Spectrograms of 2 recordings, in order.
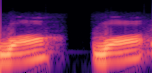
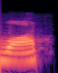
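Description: First: "walk" said as "wo", final consonant dropped; Aussie dropped final consonant. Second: Said in the usual way. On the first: Retold or imitated. Newcomer showing how Aussies say what, imitating dropped endings. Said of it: "อย่างคำว่า what เขาจะพูดว่า". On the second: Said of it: "เขาจะพูดว่า walk walk".

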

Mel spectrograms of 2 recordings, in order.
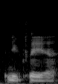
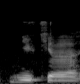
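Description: First: Said in the usual way. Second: "nuclear" garbled as "nucular"; nuclear mispronounced. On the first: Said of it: "instead of nuclear". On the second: Shown as a demonstration. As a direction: say "nuclear" wrong, as NEW-kyuh-luh. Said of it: "I just say different words wrong".

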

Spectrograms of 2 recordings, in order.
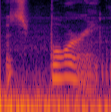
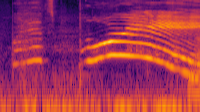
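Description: First: Low, soft, trailing grumble; bored complaint. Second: High, loud wail with a drawn-out BORING; loud whiny protest. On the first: Student grumbling about school without drama, quiet bored complaint. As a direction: let it fade almost to a whisper. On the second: Student objecting that no drama is dull, loud whiny protest. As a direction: stretch it out and belt it in complaint. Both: Real, not acted.

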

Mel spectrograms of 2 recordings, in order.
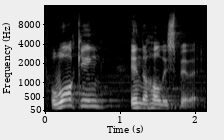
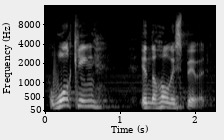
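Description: The two takes are said the same way.

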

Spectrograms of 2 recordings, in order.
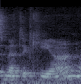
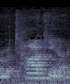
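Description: First: Said in the usual way. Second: Metachion said meh-TAH-kee-un, stress on TAH; corrected pronunciation. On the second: Shown as a demonstration. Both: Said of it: "that's how you pronounce it".

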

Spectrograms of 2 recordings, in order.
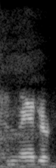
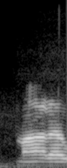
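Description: First: Tomato said tuh-MAY-doh, the American way; long "ay" in the middle of tomato; "ay" pronunciation. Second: Tomato said tuh-MAH-doh, with "ah" in the middle; broad "ah" in the middle of tomato; "ah" pronunciation. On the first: Guest comparing her surname to the old saying, tomato with an "ay". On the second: Guest comparing her surname to the old saying, tomato with an "ah". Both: Shown as a demonstration. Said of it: "whatever you wanna call it".

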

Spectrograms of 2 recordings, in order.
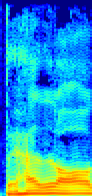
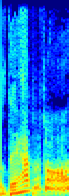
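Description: First: Said in the usual way. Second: Pitched way up, mock dramatic; They had it all lifted high and dramatic; mock sing-song high. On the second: Shown as a demonstration.

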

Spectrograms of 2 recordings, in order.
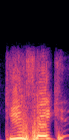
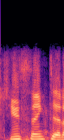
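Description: First: Words stretched by a yawn. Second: Said in the usual way. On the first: Real, not acted. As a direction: say it mid-yawn. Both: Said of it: "Oh, I'm yawning so much".

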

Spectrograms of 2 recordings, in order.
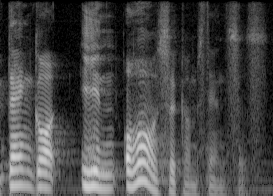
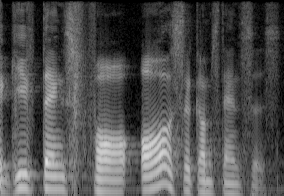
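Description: First: "in" set apart and punched; stress on IN. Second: Slow phrase with weight on "for"; stress on FOR. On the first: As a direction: hit the word "in" before "all circumstances". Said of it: "Please note". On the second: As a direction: lean on "for", drawing it out. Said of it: "Paul didn't say". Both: Shown as a demonstration.

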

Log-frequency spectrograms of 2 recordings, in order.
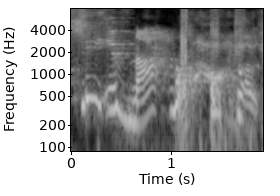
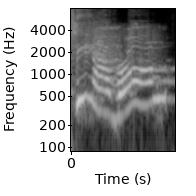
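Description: First: Each word laid down slowly and firmly; slow emphatic repeat. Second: Laughing, pitched up high; laughing agreement. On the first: Backing up the wife, slow and firm. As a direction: spell the agreement out slowly. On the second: Laughing along with the wife, pitched up high. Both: Real, not acted.

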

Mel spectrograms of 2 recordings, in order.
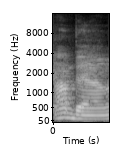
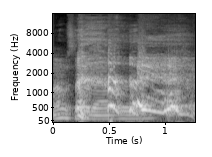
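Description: First: Said in the usual way. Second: High, slow giggling agreement; laughing, drawn out high. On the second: Real, not acted. Laughing hard while agreeing with friends about a recap show. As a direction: stretch it slowly through real laughter.

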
